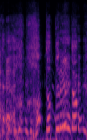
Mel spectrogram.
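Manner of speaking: high staccato imitated kick cry; video-game kick noises. Imitating a Street Fighter spinning kick, high comic chant. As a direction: chirp out a mock spinning-kick sound. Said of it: "that kick where they go around".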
